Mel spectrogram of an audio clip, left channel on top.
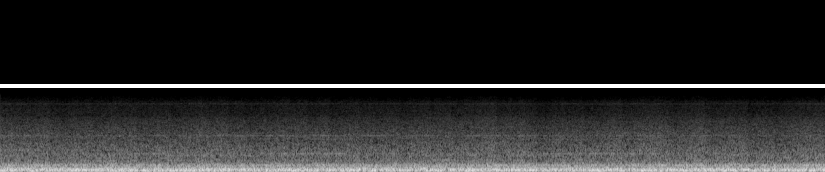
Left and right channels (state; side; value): silent; left; 66 dB below the other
